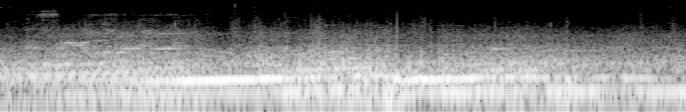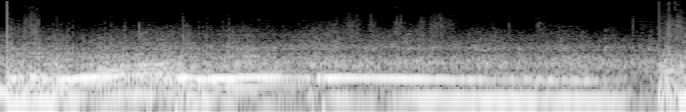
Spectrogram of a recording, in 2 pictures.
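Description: A car drives on the road toward a petrol station with a steady engine hum that rises and falls through gear changes, loud and close from inside the cabin.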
